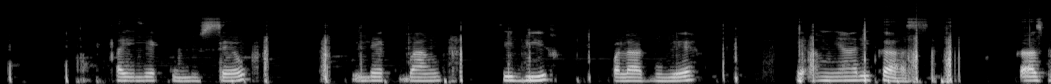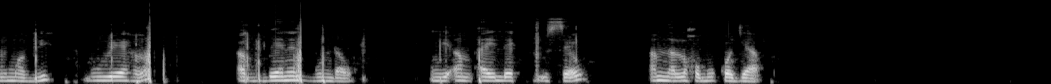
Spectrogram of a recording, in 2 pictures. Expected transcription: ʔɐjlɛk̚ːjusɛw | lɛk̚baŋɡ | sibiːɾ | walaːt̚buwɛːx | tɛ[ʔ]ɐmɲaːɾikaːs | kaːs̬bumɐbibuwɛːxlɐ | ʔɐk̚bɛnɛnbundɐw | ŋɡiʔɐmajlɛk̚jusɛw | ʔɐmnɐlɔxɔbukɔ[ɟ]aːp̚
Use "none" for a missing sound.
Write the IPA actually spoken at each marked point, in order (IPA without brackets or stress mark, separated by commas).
ʔ, ɟ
